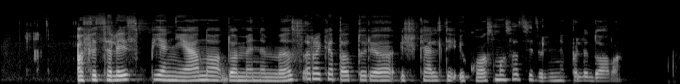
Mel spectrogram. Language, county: Lithuanian, Klaipėda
